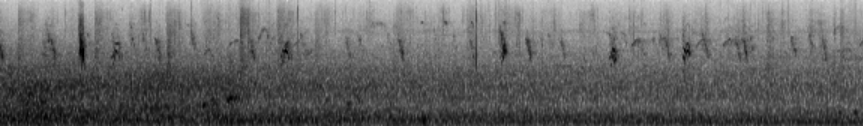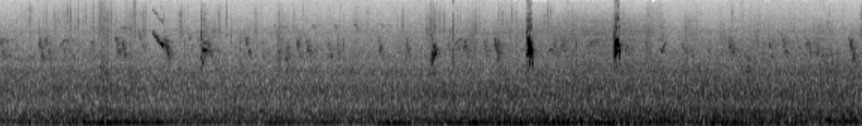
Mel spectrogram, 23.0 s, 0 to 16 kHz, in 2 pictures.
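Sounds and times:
sparrows chirping: 0.0s - 23.0s.

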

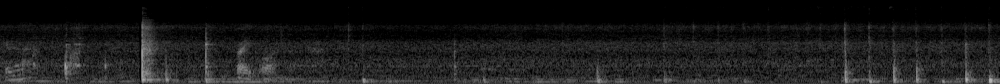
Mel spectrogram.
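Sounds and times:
garlic frying in oil: 0.0s - 10.0s
spatula stirring in pan: 0.0s - 10.0s.

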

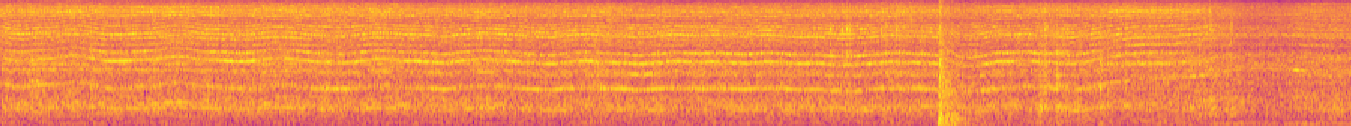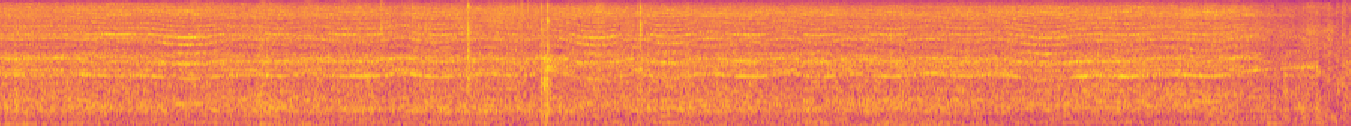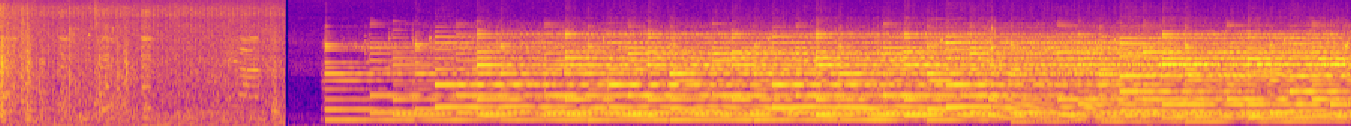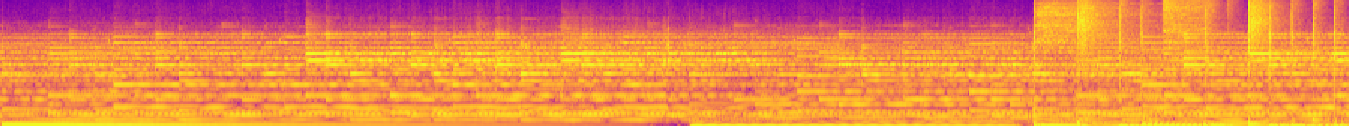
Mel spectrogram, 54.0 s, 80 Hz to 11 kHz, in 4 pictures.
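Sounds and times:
electric winch motor whining: 0.0s - 29.9s, 33.4s - 54.0s
sharp knocks: 9.4s - 11.1s.

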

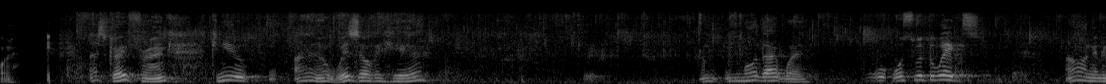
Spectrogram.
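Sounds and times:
low steady background hiss: 0.0s - 11.0s.

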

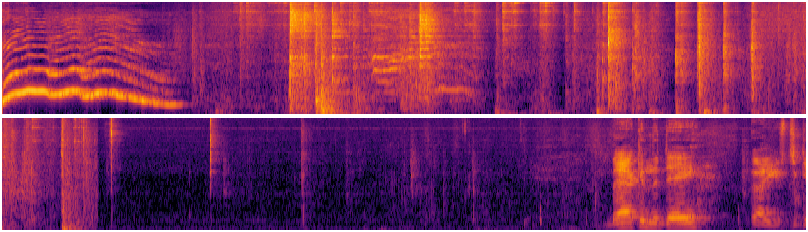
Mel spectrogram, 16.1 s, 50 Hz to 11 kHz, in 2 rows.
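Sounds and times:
person wailing: 0.0s - 1.9s, 3.6s - 4.8s
knocks and thumps: 2.9s - 3.7s.

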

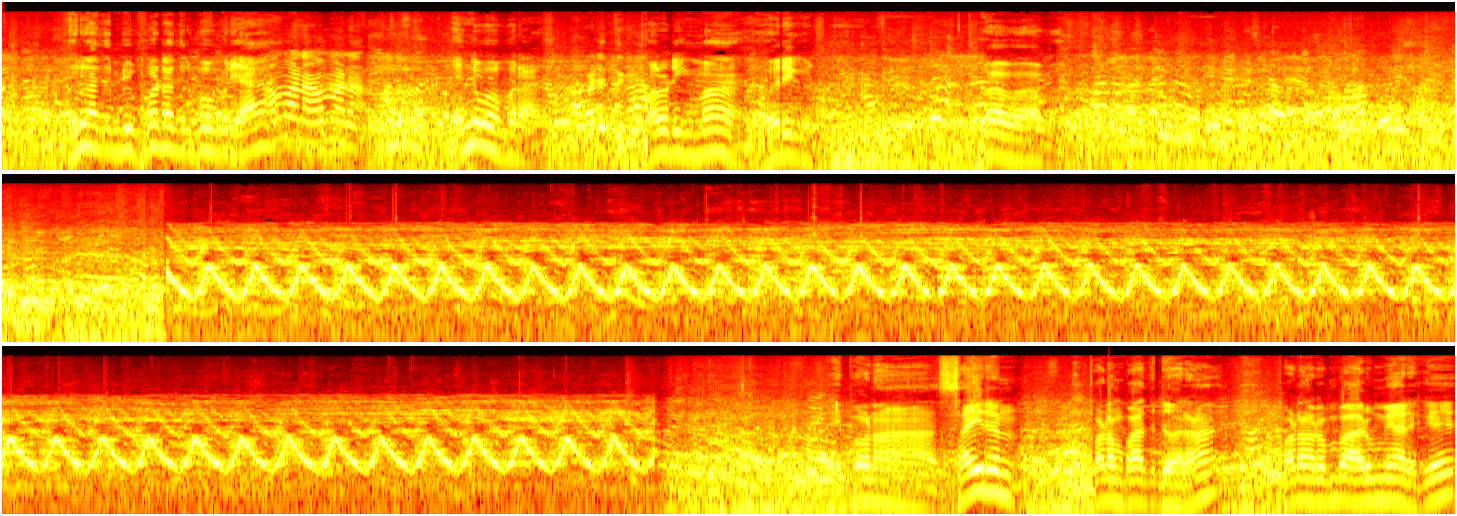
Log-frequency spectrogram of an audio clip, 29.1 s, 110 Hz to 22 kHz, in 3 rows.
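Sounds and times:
toy siren warbling: 10.8s - 23.8s.

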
